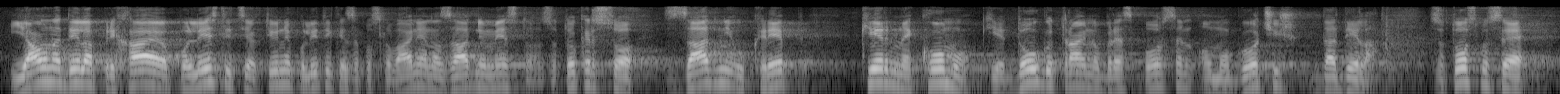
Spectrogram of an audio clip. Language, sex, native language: Slovenian, male, Slovenian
